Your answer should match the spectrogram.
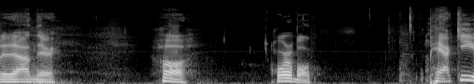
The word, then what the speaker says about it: Paqui: on there Oh horrible packy is that how you pronounce it I think it rhymes with hockey hockey hockey okay so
